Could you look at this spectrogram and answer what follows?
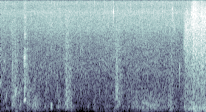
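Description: A video game thunderstorm rolls through with low rumbles of thunder and a steady patter of rain, then a louder burst of rain or wind swells at the end.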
